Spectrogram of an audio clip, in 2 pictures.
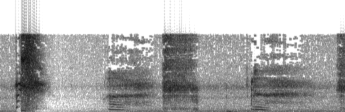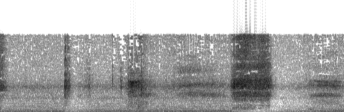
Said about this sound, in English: really big sneezes. Not girly at all, I know.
